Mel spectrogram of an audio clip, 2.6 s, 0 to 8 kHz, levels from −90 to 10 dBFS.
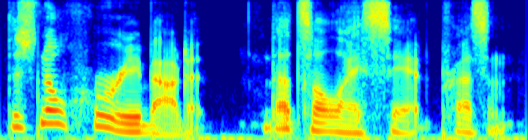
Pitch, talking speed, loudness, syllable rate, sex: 140 Hz, 250 wpm, -17 LUFS, 6.9 syllables/s, male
